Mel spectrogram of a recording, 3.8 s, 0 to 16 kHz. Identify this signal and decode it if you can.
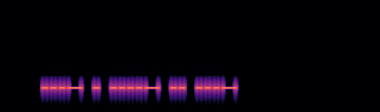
Morse code, heard as a keyed tone, about 28 wpm, 700 Hz. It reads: VE4IV
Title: Five Challenging Letter-Number Combinations 28wpm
